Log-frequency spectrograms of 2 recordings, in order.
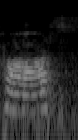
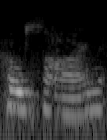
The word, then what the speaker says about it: cosine: first three letters but it is not ever sin or cos it is always pronounced sine and cosine even when we just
